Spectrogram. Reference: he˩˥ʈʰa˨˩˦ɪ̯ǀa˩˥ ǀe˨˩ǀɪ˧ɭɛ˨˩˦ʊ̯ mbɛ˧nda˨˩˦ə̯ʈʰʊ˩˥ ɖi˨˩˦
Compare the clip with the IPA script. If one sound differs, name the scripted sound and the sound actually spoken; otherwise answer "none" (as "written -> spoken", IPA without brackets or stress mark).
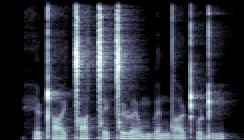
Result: none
